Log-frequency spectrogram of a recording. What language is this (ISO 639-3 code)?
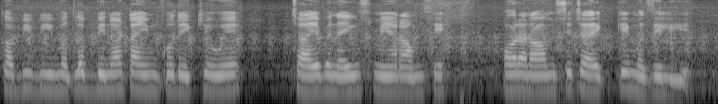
urd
